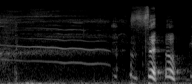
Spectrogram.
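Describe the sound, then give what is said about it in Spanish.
A voice lets out a thin, sustained high-pitched cry, imitating a desperate scream, then breaks into a few louder, choppy vocal bursts near the end. “Marica, yo, yo grité así. ¡Ah!”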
